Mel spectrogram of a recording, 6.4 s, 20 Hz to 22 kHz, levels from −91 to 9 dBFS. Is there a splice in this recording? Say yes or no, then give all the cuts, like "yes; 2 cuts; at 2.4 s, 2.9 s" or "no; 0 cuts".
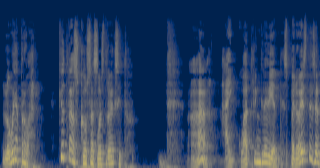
yes; 2 cuts; at 1.0 s, 1.9 s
